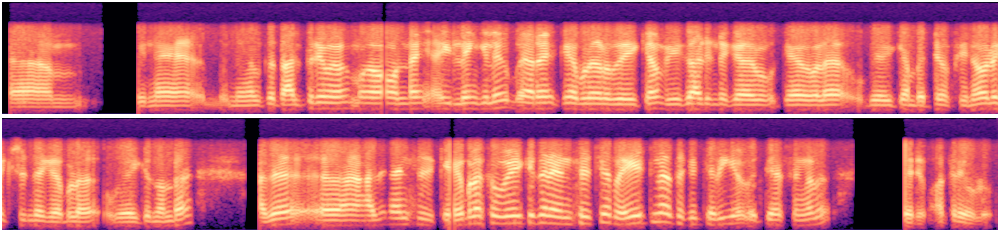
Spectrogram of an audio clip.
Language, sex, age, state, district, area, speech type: Malayalam, male, 45-60, Kerala, Kollam, rural, conversation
